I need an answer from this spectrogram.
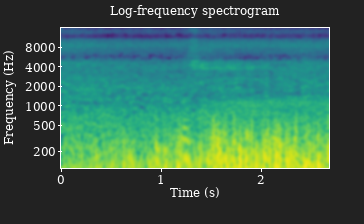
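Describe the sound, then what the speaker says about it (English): Steady, strong wind of 25 to 35 mph roars and buffets the microphone, a low rumbling rush that swells louder partway through and keeps blowing without a break. "I don't know if you can hear the wind"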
